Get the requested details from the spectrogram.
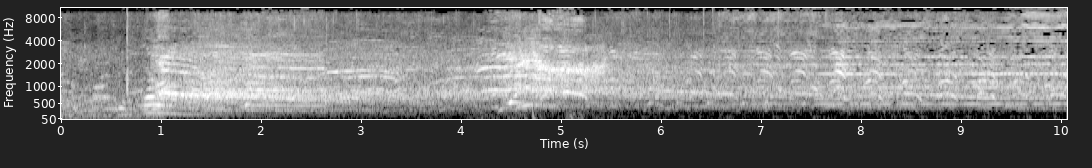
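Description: Spectators sing and chant loudly nearby.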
